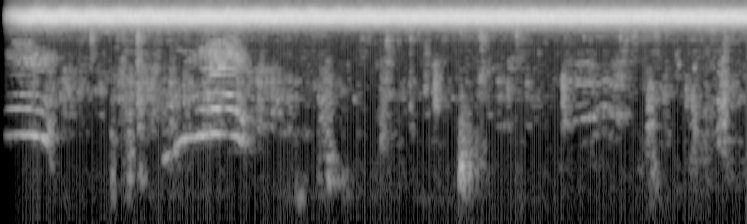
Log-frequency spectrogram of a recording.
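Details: Etawa goats of the Kaligesing line, prospective bucks and breeding does, at a farm in Kaligesing, Purworejo, Central Java: two harmonic bleats rising then falling in the first seconds, followed by clattering knocks and background chatter under steady hiss.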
